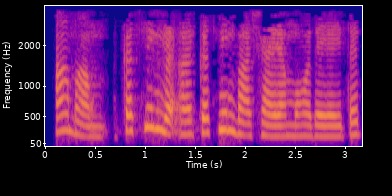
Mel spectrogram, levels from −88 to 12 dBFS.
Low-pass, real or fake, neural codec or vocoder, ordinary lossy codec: 3.6 kHz; fake; vocoder, 22.05 kHz, 80 mel bands, WaveNeXt; MP3, 16 kbps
